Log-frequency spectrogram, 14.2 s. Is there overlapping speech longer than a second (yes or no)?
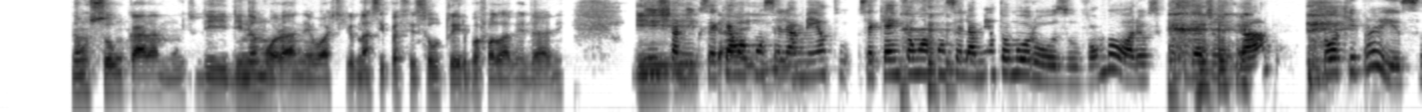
yes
